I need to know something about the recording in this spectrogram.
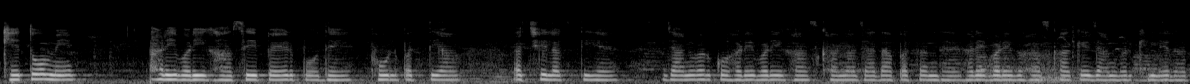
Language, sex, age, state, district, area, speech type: Hindi, female, 18-30, Bihar, Madhepura, rural, spontaneous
